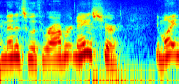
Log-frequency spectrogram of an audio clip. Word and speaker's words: Nasir: By the way, it is indeed pronounced Nasir. Mm-hmm. Sounds kind of negative. Maybe we should change it to yes, sir.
